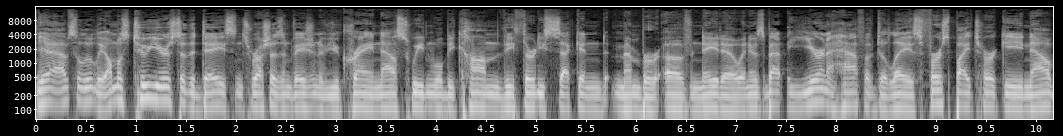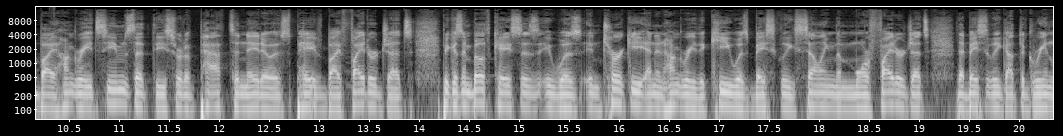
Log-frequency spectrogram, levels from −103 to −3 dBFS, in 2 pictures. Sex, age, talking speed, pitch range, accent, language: male, 30-49, 230 wpm, 105-130 Hz, American, English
